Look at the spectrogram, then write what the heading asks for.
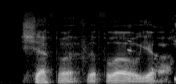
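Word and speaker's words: shefa: I saw it out as what' you call how do you pronounce she cheffa shepha the flow.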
